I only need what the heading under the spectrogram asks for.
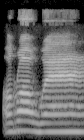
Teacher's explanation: Make sure you circle your lips for wow, because articulation point of wow is circling your lips. Ra, wa, si, short.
